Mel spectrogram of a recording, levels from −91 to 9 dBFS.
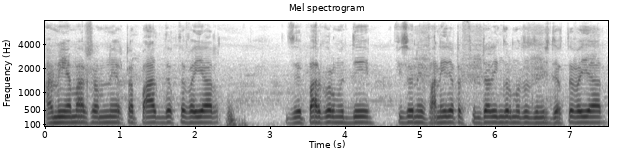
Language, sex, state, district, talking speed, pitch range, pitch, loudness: Bengali, male, Assam, Hailakandi, 185 wpm, 150-160 Hz, 155 Hz, -16 LUFS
